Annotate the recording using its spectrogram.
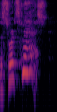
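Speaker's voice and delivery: high, screamed shout.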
